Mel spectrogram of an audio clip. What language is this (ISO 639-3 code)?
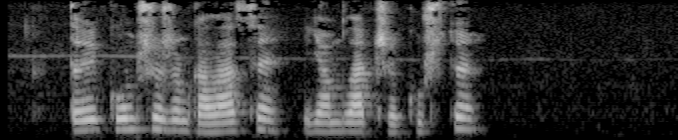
chm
